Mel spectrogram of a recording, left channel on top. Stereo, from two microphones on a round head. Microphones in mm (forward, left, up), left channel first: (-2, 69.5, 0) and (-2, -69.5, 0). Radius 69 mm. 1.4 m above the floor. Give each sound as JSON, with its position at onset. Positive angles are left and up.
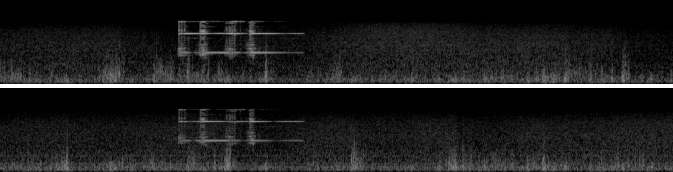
{"t": 1.8, "sound": "a bicycle bell", "side_deg": 50}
